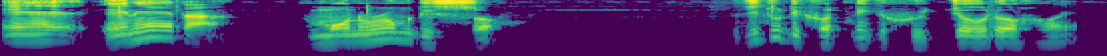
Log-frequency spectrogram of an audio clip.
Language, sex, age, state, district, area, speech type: Assamese, male, 45-60, Assam, Tinsukia, urban, spontaneous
